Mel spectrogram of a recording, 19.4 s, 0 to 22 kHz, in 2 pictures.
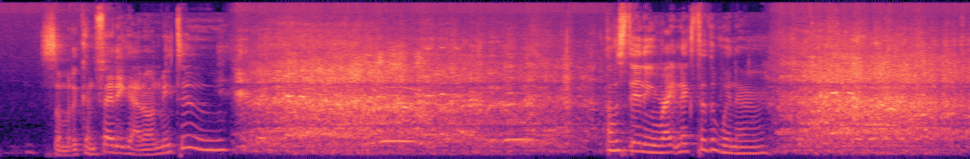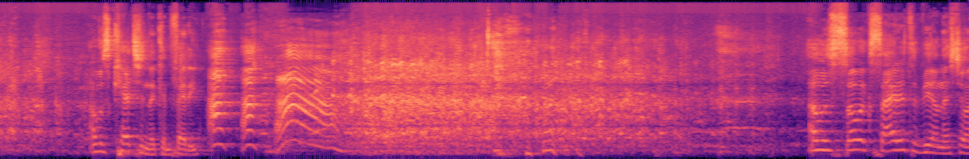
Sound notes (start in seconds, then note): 2.3 audience laughing; 7.7 audience laughing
